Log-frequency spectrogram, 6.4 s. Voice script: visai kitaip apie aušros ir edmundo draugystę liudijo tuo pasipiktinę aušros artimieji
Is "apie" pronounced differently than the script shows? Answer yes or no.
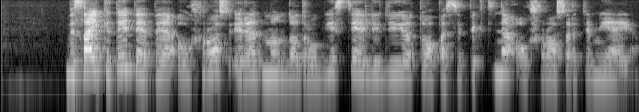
no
